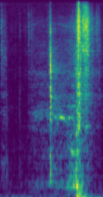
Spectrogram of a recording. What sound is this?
window opening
